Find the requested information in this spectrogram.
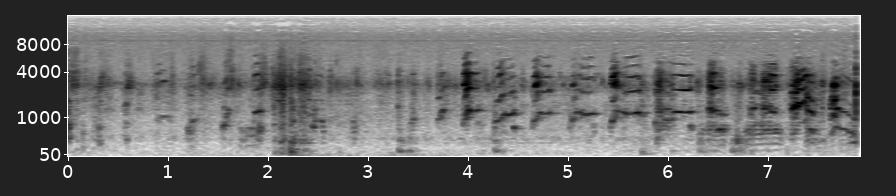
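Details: A group of Siberian Husky puppies whimpers in overlapping, squeaky cries that start soft and thicken into a busy chorus of short rising and falling whines, with faint shuffling beneath.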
